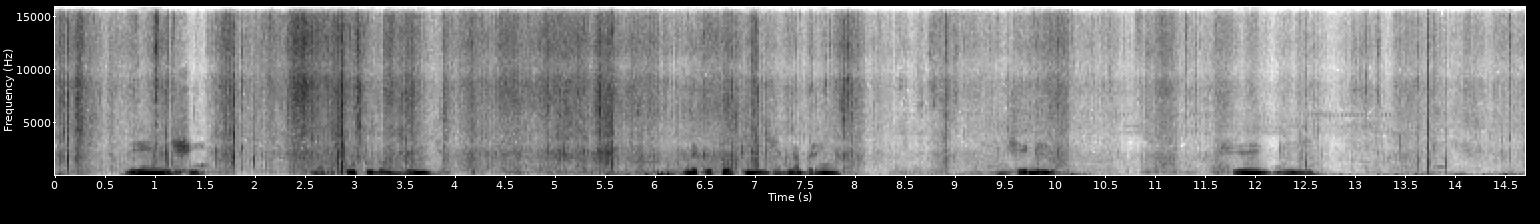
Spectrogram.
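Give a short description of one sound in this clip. Dry grass and leaves rustle close by.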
